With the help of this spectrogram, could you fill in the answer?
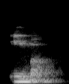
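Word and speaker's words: אמא: for mother in the Hebrew is the word ima. A lot of times people have are given the name Emma, that's how it's pronounced in Western cultural dialect, but the word Ema means mother. Okay, Ema.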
